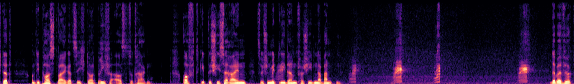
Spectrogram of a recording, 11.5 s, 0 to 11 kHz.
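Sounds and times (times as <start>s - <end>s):
speech: 0.0s - 7.2s, 11.0s - 11.4s
nasal duck quacks on a pond: 7.0s - 7.2s, 7.8s - 8.9s, 10.3s - 10.8s.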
